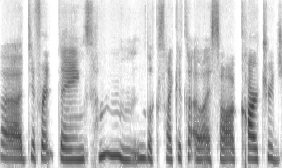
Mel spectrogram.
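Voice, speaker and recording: Speaking with a Southern US accent, a woman has a fairly high pitch, ordinary pitch variation and a moderate pace. The sound is dry and close with no echo, on a very clean recording with a silent background. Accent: Southern American. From US South. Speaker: home decor creator. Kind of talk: tutorial. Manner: casual.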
